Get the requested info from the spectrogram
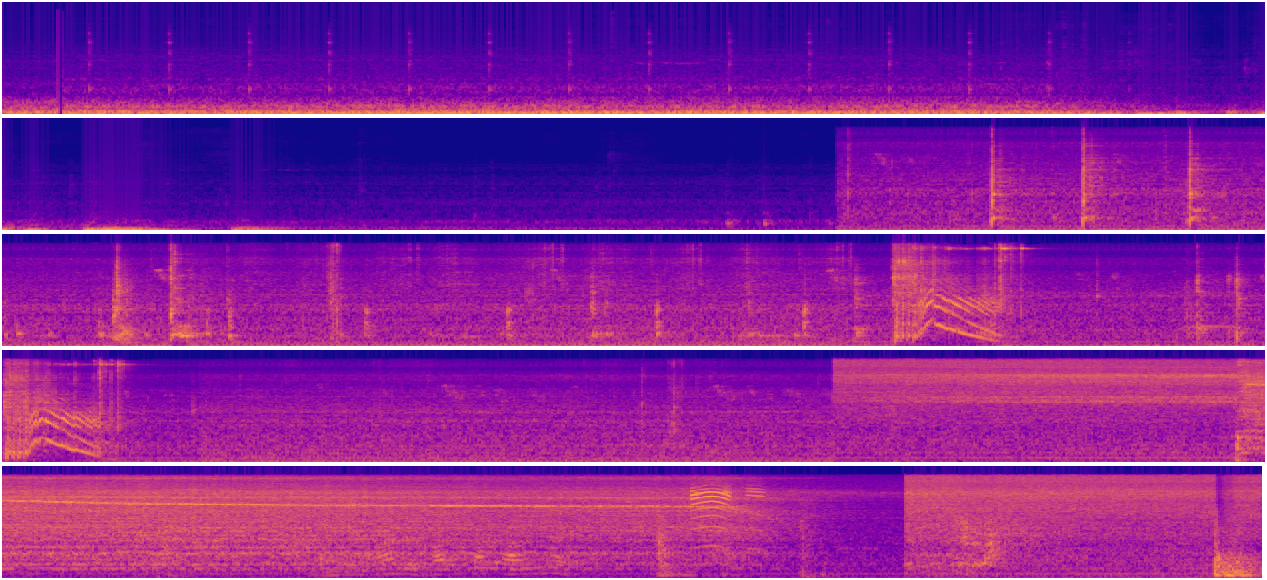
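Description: Low road rumble inside a moving car, then, after a short lull, tyre-shop work on a car raised on a floor jack: scattered metal clanks and knocks, two falling whirs from a power tool, and a louder steady machine noise near the end.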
